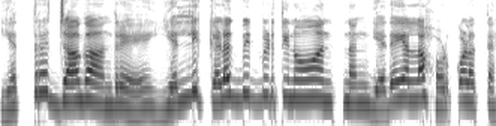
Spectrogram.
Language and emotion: Kannada, fearful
